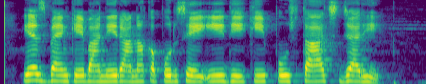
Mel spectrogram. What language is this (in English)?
Urdu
